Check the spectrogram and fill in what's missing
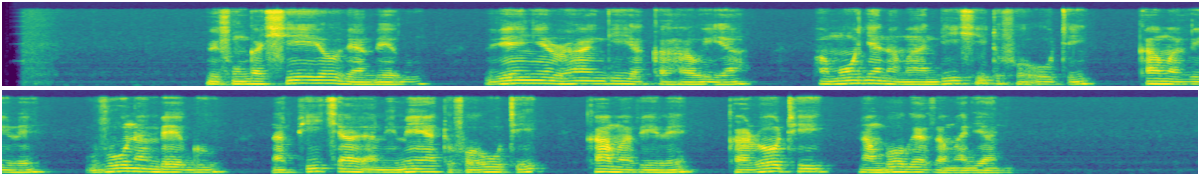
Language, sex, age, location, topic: Swahili, male, 18-24, Dar es Salaam, agriculture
